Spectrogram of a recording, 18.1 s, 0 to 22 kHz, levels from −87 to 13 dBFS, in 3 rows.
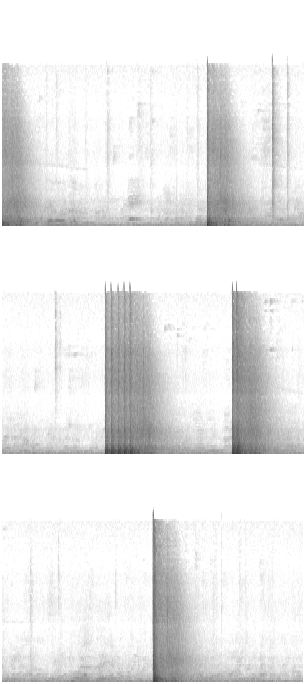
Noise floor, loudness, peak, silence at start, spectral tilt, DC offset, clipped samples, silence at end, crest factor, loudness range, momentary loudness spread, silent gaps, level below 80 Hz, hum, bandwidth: -48 dBFS; -22 LUFS; -2 dBFS; 0 s; -4.5 dB/octave; under 0.1%; under 0.1%; 0.3 s; 26 dB; 14 LU; 29 LU; none; -38 dBFS; none; 16 kHz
